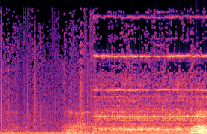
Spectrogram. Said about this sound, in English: Holy crow, who's phoning at this hour? Why don't Reed answer?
